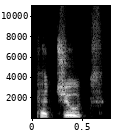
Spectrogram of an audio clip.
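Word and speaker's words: pḏwt: p gap pair the the cobra snake is pronounced j and this is t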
